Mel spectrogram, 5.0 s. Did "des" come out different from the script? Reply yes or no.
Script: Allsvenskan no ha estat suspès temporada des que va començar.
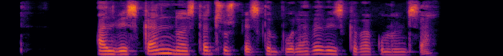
no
